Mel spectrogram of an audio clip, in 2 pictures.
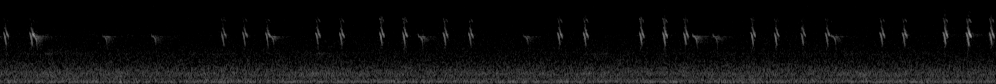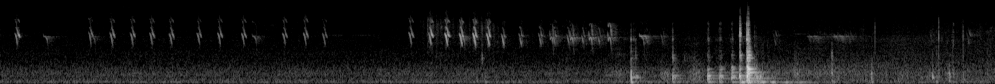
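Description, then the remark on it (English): A wild bird perched in a tree right above a truck, looking down at a net, calls repeatedly in quick, high-pitched chirping bursts, the phrases coming in steady rhythmic groups, with a brief louder rustling thump near the end. “According, the bird is perched in a tree right above the truck, looking down at the net.”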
